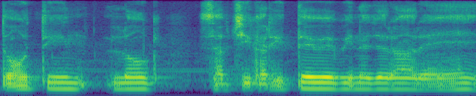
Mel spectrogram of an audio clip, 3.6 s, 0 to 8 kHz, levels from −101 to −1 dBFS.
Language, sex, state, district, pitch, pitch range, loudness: Hindi, male, Rajasthan, Jaipur, 145 Hz, 140-150 Hz, -17 LUFS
